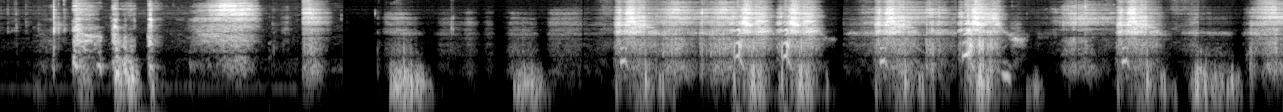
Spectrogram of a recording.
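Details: Rapid, hitchy sneezing fit triggered by perfume in a woman recently sneezing at nearly every scent: quick gasping inhalations and hissy, sharp sneezes following one another.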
